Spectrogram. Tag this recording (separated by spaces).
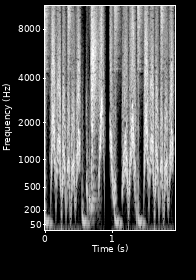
scratch style turntable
